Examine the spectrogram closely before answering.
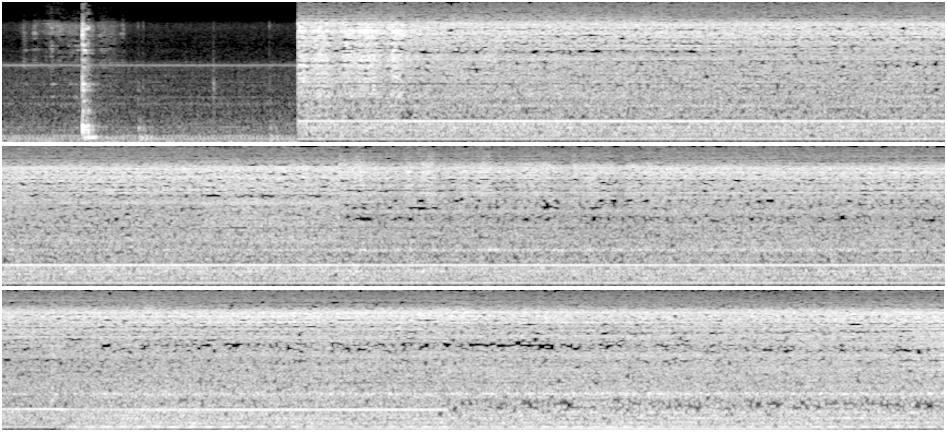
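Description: Sandblasting gun in a blast cabinet, starting suddenly about three seconds in and hissing steadily as it blasts abrasive against the corroded metal frame of a Marksman dart pistol.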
